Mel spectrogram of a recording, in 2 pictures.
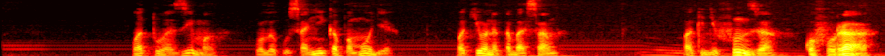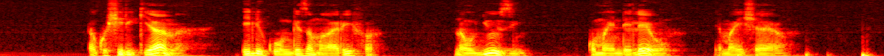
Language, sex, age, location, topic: Swahili, male, 25-35, Dar es Salaam, education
